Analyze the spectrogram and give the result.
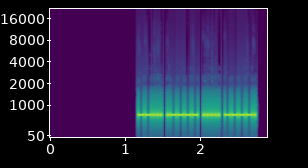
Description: Morse code, heard as a keyed tone, about 50 wpm, 700 Hz. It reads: 7159
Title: Numbers - 4-Digit 50wpm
